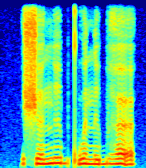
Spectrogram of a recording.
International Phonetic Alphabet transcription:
ʃ e ŋ iː b kʷʼ e n i bʱ ɛ

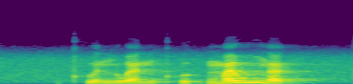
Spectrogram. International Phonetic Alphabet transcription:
kʷʰ ɐ˨ n w ɐ˨ n kʷʰ ɐ˧ k̚ m ɐ˥ w ŋ ɐ˨˥ k̚

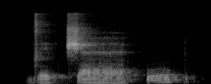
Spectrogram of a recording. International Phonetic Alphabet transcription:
ɡ l e p t͡ʃ æ | ʔ u p

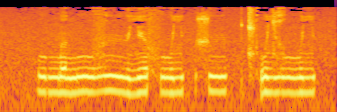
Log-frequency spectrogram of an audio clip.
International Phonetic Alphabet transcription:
k͡p u˧ ŋ͡m ə˧ ŋ uː˧ v ʉː˧˩ lʲ ə˧ f u˧ lʲ | ʃ ʉ˧ | t͡sʼ u˧ lʲ ɣ uː˧ lʲ

